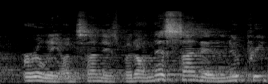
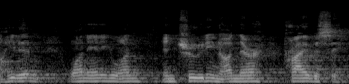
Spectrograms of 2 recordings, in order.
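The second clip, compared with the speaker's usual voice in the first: ordinary talk, nothing marked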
